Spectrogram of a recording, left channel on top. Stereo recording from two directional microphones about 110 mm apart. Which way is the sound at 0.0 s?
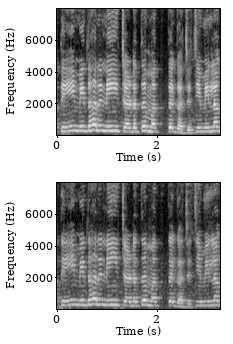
45° left (ahead or behind).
